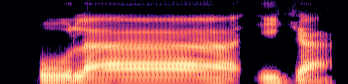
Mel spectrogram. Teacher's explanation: ada bacaan panjang bertemu dengan hamzah pada kalimat yang sama ya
